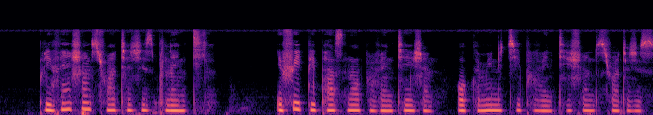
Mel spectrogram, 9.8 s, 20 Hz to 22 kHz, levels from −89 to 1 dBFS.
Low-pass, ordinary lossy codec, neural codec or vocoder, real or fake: none; none; none; real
